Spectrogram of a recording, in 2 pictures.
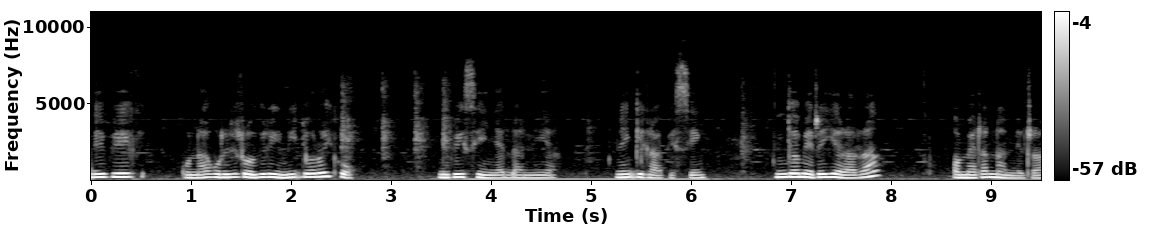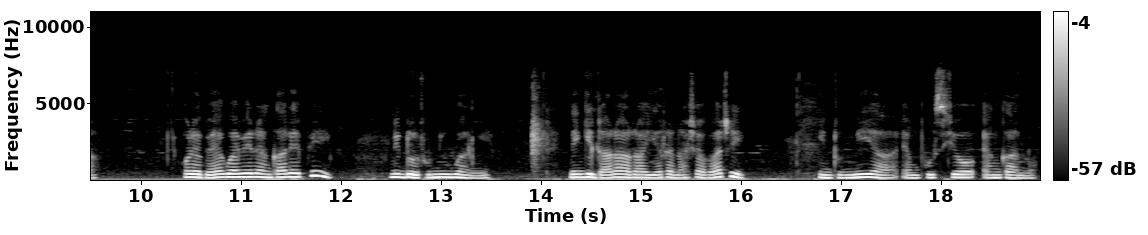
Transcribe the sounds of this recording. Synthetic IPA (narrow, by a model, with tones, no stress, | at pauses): ni˦pi˦k | ku˨na˦ku˨ɾi˦ɾi˦ɾo˨ki˦ɾi˦˨ni˦d͡ʒo˦ɾo˦i˦ko˨ | ni˦pi˦ksi˨ɲe˦da˨ni˦ja˨ni˦ɡi˨la˨pi˨si˦ŋ | i˦ɲd͡ʒo˦me˨te˦je˨ɾa˨ɾa˦ | ɔ˨me˨ta˦na˨ni˨ta˦ | o˦ɾe˨pɛ˨˦kwe˦mi˦ɾe˨ŋɡa˦ɾe˦pi˦ | ni˦do˨ɾu˦ni˦wa˨ŋi˦ | ni˦ɡi˨lta˨ɾa˦˨ɾa˦˨jɛ˦ɾe˨na˦ʃa˨βa˦ti˨ | i˨ntu˨mi˦ja˨ḛ˨mbu˦sjo˦e˦ŋɡa˦˨no˨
